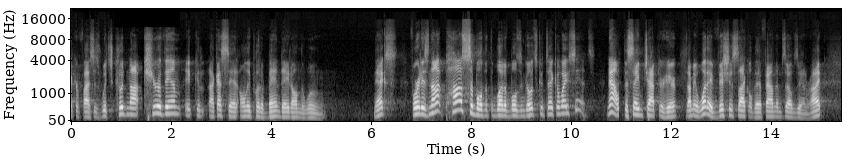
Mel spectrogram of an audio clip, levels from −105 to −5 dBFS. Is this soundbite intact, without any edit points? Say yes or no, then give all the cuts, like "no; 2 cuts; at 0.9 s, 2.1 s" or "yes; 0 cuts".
no; 3 cuts; at 1.4 s, 10.9 s, 12.3 s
